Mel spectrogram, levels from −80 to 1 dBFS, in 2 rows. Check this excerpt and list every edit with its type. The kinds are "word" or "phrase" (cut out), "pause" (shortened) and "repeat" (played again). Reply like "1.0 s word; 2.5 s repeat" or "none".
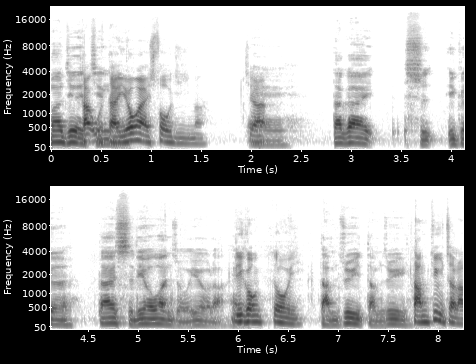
none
